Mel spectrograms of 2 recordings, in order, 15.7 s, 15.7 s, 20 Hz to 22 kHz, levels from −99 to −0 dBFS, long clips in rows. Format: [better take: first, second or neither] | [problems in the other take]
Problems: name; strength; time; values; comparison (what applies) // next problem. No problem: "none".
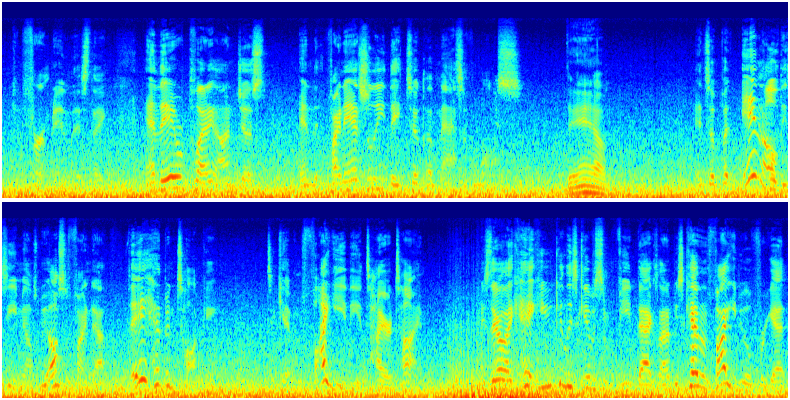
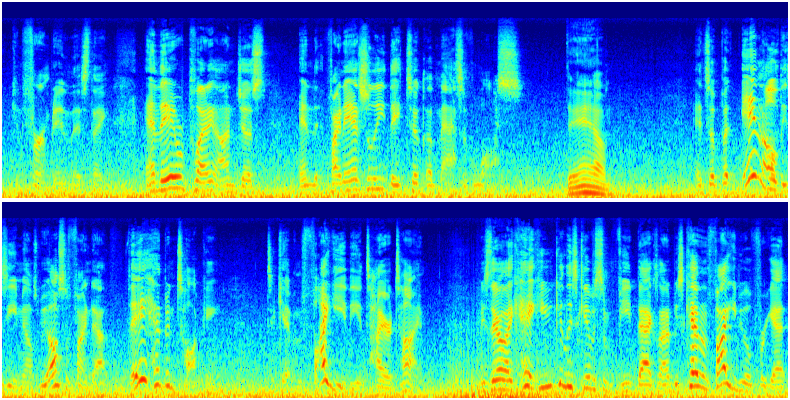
second | wind noise on the microphone; heavy; 9 dB below the speech; occasional gusts in the second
